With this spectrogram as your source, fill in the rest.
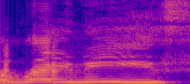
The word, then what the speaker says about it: Rhaenys: Then, for Rhaenys, it's Ray, R-A-Y, and then the word niece, N-I-E-C-E.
